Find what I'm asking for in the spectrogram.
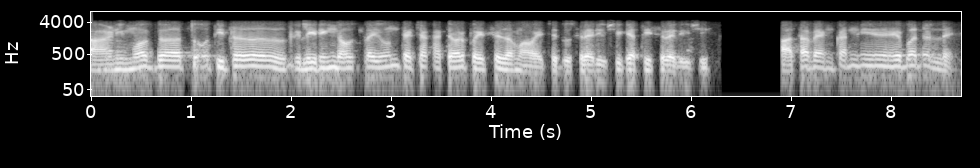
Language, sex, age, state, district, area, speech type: Marathi, male, 60+, Maharashtra, Kolhapur, urban, conversation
